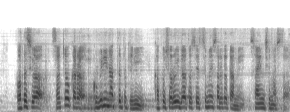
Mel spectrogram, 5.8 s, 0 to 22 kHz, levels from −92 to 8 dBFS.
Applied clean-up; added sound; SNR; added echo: neural separator model SepFormer DNS4.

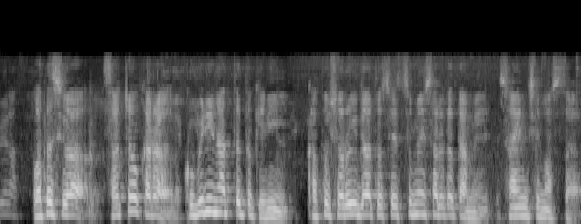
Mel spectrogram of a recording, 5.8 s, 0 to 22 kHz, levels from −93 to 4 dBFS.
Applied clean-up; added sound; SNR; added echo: neural mask model Resemble Enhance denoiser.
